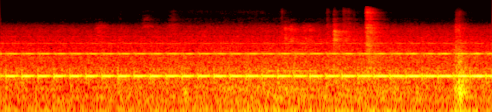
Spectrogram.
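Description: Door-closing warning chimes on a Sydney Metro Alstom Metropolis driverless train departing Chatswood station: two steady pure tones sounding continuously with a faint pulsing rhythm over low rumble, a brief clunk near the end.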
